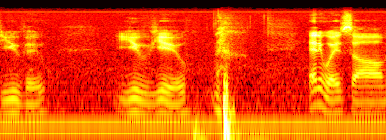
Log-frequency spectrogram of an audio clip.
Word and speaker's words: Uvioo: even though it looks like uvo is actually pronounced yuvu you anyways um it's a website that actually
